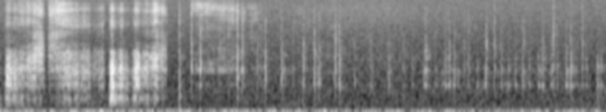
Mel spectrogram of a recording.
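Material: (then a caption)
Cardboard. A small pink cardboard Hey Happiness jewelry box with a gold logo is held in the hands and tapped with long matte black nails. A few seconds of soft scratchy rustling give way to a steady run of quick, crisp, dry taps.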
